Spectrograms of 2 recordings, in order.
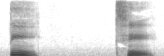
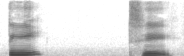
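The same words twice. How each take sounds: Both takes have the same delivery.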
